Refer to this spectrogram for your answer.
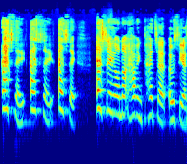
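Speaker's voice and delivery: mock drill instructor voice, high, drawn-out yell. Retelling drill instructors scolding a candidate: imitating instructors screaming. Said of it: "And they're like".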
